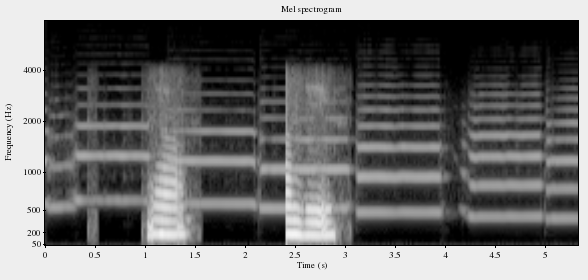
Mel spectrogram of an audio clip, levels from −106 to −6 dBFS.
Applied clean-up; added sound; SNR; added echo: none; Trumpet; 18 dB; none.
